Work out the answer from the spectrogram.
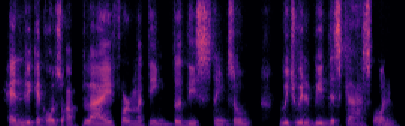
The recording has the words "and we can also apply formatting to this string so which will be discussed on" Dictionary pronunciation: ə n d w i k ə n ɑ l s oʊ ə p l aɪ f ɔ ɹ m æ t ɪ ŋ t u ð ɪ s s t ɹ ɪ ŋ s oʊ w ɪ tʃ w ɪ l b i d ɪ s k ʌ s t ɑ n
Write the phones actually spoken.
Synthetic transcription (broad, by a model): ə n d w i k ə n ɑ l s oʊ ə p l aɪ f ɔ ɹ m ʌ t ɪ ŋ t u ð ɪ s s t ɪ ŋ s oʊ w ɪ tʃ w ɪ l b i d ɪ s k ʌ s t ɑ n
